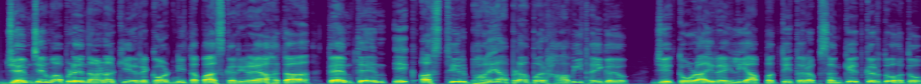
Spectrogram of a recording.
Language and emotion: Gujarati, fearful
